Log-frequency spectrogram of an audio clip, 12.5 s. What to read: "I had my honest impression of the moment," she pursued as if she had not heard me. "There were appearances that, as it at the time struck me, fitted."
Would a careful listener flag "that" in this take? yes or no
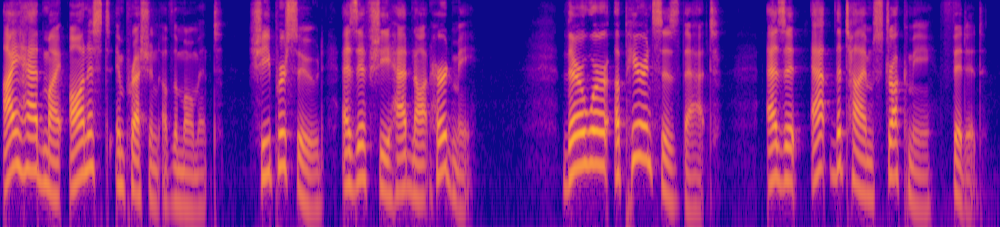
no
